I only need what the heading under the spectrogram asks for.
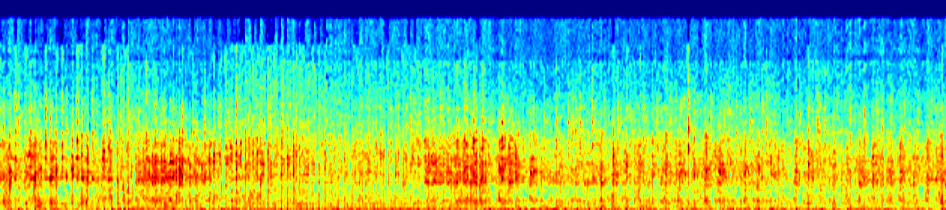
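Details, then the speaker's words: Evo Sportster idling: upright the V-twin idles high, then dips and loses its evenness when dropped onto the overbent kickstand; too much fuel choking it out from the bike leaning too far, not out of gas. "idle upright high it's fast for sure drop it down that's fuel it's choking it out it's not that it's out of gas"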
